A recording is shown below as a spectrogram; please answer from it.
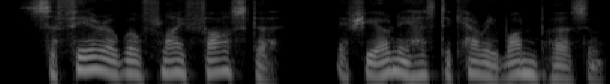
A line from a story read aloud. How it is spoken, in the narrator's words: said in a quiet voice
